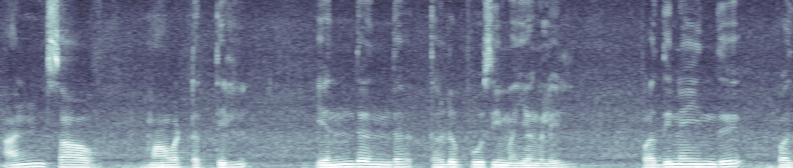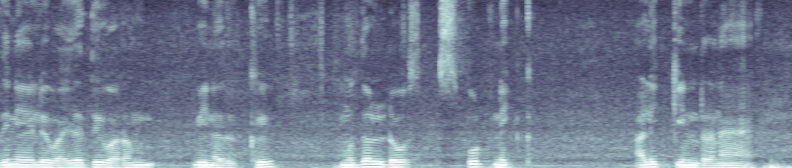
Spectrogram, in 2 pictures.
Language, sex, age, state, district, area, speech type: Tamil, male, 18-30, Tamil Nadu, Mayiladuthurai, urban, read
